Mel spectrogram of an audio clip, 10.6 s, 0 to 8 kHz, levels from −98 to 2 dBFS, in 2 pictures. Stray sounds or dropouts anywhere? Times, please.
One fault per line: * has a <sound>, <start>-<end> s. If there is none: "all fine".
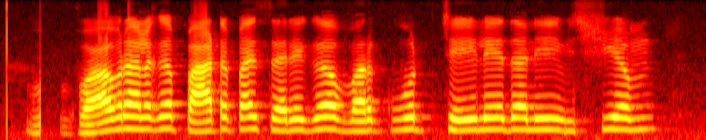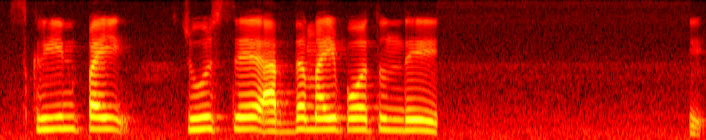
all fine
